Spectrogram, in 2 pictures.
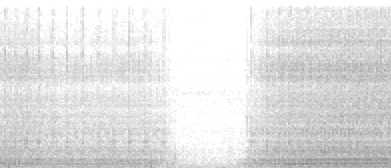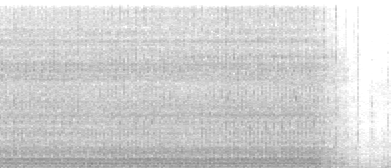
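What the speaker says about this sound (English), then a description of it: "I'm going to sew at least the first round" A sewing machine stitches a quilt's log cabin block in long continuous runs, briefly stopping around the two-second mark before resuming at steady speed, close and loud with no talk.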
